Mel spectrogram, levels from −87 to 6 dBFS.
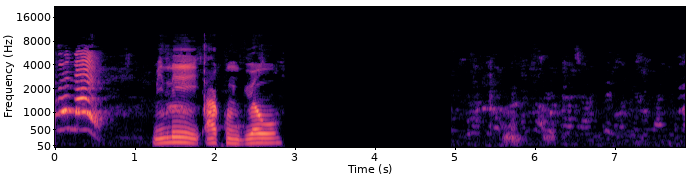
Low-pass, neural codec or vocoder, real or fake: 9.9 kHz; none; real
